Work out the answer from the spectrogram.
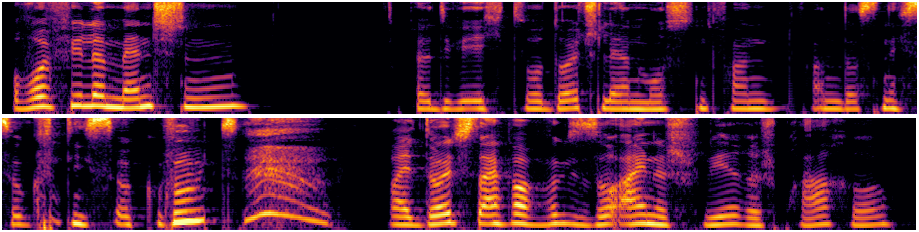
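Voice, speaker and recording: A woman's voice: mid-range voice, moderate pace, mellow. A young woman from Iran, Persian as her first language, answering interview questions casually and searching for words with many restarts. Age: young adult. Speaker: interview guest, student writer.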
